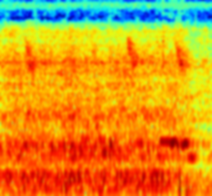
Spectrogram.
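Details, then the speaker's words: Car humming from the front while driving: front wheel bearing spun by hand gives a rough, gritty rumble with a dry scraping edge, a worn bearing after water got in, worse under load. "so yan yung tunog ng pasa ng bearing umuugong na yan siya lalo na pag may load guys"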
